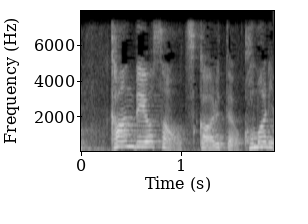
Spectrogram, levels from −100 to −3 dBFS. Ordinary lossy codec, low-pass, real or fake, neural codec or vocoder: none; 7.2 kHz; real; none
